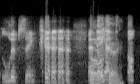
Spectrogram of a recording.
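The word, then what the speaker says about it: Lipps Inc.: by a group called Lip Sync. You know, have you heard of them? It looks like Lips Incorporated, but I think you pronounce it Lip Sync.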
